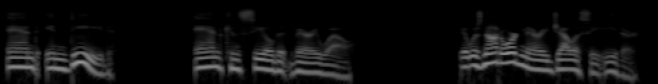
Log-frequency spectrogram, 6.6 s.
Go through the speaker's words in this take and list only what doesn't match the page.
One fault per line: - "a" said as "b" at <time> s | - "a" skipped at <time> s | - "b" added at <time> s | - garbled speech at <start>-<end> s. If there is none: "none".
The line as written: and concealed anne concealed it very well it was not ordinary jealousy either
- "concealed" said as "indeed" at 0.4 s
